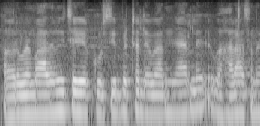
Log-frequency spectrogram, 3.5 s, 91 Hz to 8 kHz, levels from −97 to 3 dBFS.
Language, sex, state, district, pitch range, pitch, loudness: Hindi, male, Bihar, Begusarai, 140-150 Hz, 145 Hz, -17 LUFS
